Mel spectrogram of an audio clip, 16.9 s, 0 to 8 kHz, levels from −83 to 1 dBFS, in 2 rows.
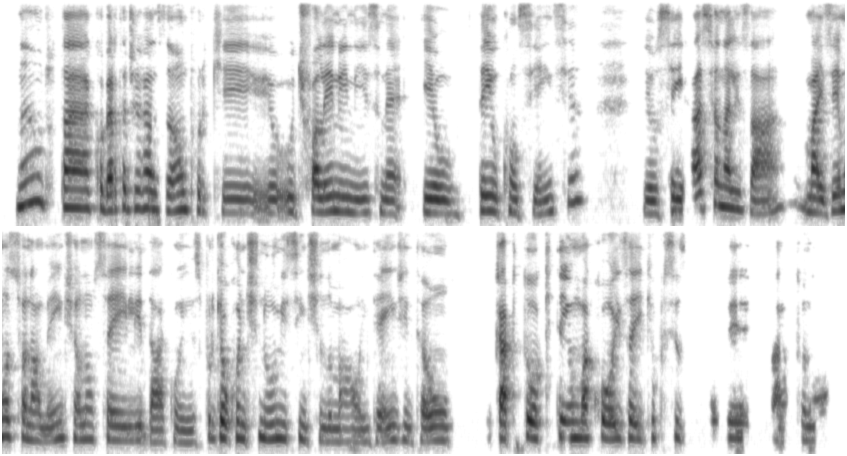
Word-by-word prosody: não, 315 +5 +1
tu 295 - -16
tá 250 -1 +5
coberta 235 -1 +3
de 240 0 -4
razão, 225 -3 +1
porque 210 -4 -8 0.4
eu 180 0 -3
eu 195 - -2
te - - -3
falei 195 +1 +3
no 205 - 0
início, 185 -1 -3
né, 175 -1 -4 0.2
eu 175 -4 +1
tenho 205 -2 +1
consciência, 190 - 0 0.6
eu 170 -1 -1
sei 180 +2 +7
racionalizar, 240 -1 +3 0.2
mas 190 -7 +5
emocionalmente 215 -2 0
eu 200 - -3
não 200 0 -6
sei 190 -1 0
lidar 175 -3 -4
com 180 - -10
isso, 160 0 -4
porque 230 -1 +3
eu 215 - +4
continuo 205 0 -2
me 210 -1 -1
sentindo 185 -4 -2
mal, 170 0 -8
entende. 180 +3 -6
Então, 185 +1 -3 0.4
captou 220 -4 +4
que - - -12
tem 230 -2 +1
uma 220 0 +3
coisa 210 +1 +1
aí 205 - -3
que 200 - -10
eu - - -7
preciso 225 -2 +1 0.3
resolver 475 -1 -5
de - - -13 0.2
fato, - - -8
né. 370 +1 -9
200 Hz, 175 wpm, -22 LUFS, 185-225 Hz, 0.6 s, sei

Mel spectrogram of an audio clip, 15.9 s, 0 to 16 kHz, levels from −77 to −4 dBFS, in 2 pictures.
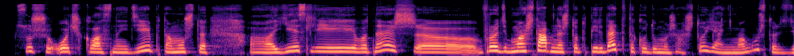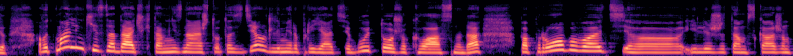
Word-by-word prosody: Слушай, 225 -4 -3
очень 215 +1 0
классная 185 -2 0
идея, 230 +12 -1
потому 200 -5 -2
что, 200 -2 -1 0.4
а 180 -1 -2
если, 220 +1 +1
вот 205 0 -1
знаешь, 270 +5 0
э, 95 - +2
вроде 260 -3 +4
бы 215 - 0
масштабное 245 -3 +6
что-то 205 0 -6
передать, 220 +10 +2
ты - - -17
такой 205 -3 -5
думаешь: 180 -1 -4
"А 180 - -11
что, 255 - -6
я 235 -7 -2
не 160 0 -3
могу, 175 - -3
что 320 - -6
ли, 165 - -8
сделать?" 160 -1 -6 0.2
А - - -4
вот 225 - -1
маленькие 400 - +2
задачки, 230 -4 +4
там, 195 0 -1
не 205 - -1
знаю, 200 -1 0
что-то 195 +2 -6
сделать 270 +11 -2
для 205 -1 -2
мероприятия, 185 -3 -3
будет 250 +7 -4
тоже 205 -5 0
классно, 175 -1 +1
да, 185 +7 +3 0.3
попробовать, 250 +3 +3
а, 175 -1 -1
или 190 +1 -5
же, 185 -1 -5
там, 180 -1 -2
скажем, 185 0 -3
200 Hz, 180 wpm, -21 LUFS, 180-235 Hz, 0.4 s, масштабное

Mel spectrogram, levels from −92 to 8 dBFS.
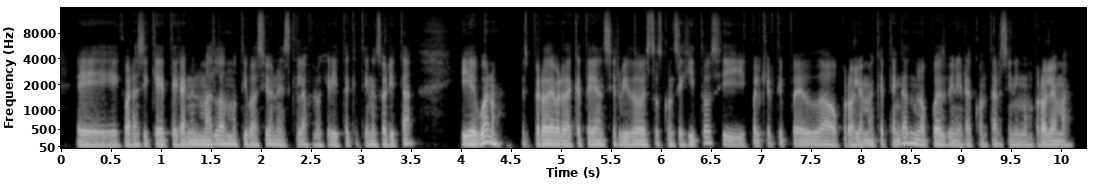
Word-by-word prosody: eh, 90 -2 +1
que 95 - 0
ahora 100 0 +1
sí 100 0 -3
que 100 0 +1
te 95 - 0
ganen 100 +1 +2
más 105 +1 +2
las 115 -1 +3
motivaciones 100 -1 0
que 100 - -5
la 95 - 0
flojerita 95 +2 -3
que - - -18
tienes 100 0 -3
ahorita. 105 +7 0 0.4
Y 110 -1 +5
bueno, 125 -3 +4 0.2
espero 110 0 +1
de - - +7
verdad 100 -2 +4
que - - -1
te - - -1
hayan 105 0 +3
servido 100 -1 +1
estos 105 +3 -2
consejitos, 105 +8 -3
y 95 -4 -1
cualquier 105 0 -5
tipo - - -5
de 100 - +1
duda 100 -1 +1
o 90 - -3
problema 100 +2 0
que 95 -1 -5
tengas, 110 +8 -1
me 125 - +2
lo 100 -2 0
puedes 105 -1 +1
venir 100 0 -1
a - - -3
contar, 95 +2 -6
sin 95 - -5
ningún 95 0 -3
problema. 95 -1 -1
100 Hz, 265 wpm, -25 LUFS, 95-105 Hz, 0.4 s, de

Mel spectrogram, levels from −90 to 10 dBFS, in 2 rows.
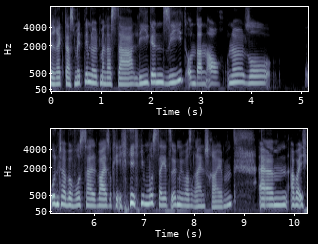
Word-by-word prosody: direkt 180 +1 -1
das 180 -1 0
mitnehmen, 205 +5 +1
damit 205 -2 0
man 190 -2 -1
das 180 -1 -1
da 170 0 0
liegen 215 +5 +1
sieht 220 +9 0
und 190 0 -4
dann 180 0 -2
auch, 185 -1 -4
ne, 220 +2 -1
so 200 0 -4 0.7
unterbewusst 205 -4 +2
halt 185 -2 0
weiß: 185 -1 +2
„Okay, 190 +1 -5
ich 170 - -8
ich 260 -2 +8
muss 240 +2 +3
da 205 - -1
jetzt 195 -1 -3
irgendwie 205 -1 0
was 180 -1 -4
reinschreiben.“ 165 +2 -4 0.5
Ähm, 200 +1 +2
aber 205 +1 +2
ich 210 - -3
195 Hz, 170 wpm, -26 LUFS, 180-210 Hz, 0.7 s, ich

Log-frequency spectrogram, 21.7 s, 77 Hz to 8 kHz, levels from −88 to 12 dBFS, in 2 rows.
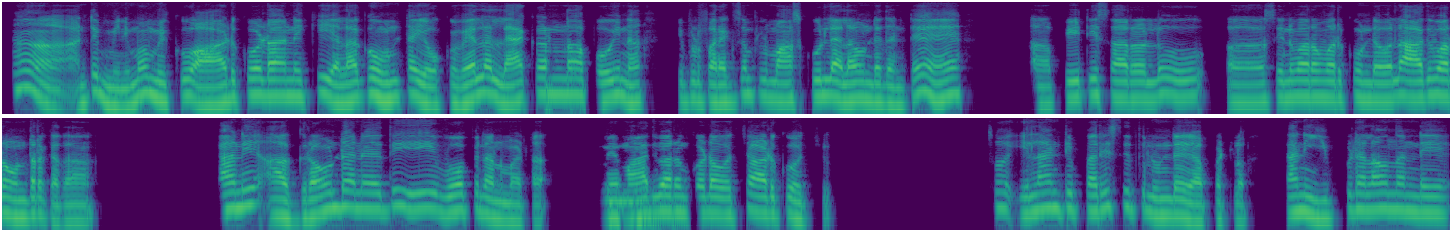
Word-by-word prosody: ఆ! - - -2 0.4
అంటే, 125 +9 -3
మినిమం 125 +12 0
మీకు 140 +4 -3 0.2
ఆడుకోవడానికి 160 +4 +1
ఎలాగో 145 +6 +1
ఉంటాయి. 155 0 0
ఒకవేళ 130 +7 +2 0.2
లేకన్న 170 +6 +1 0.2
పోయినా 150 -2 +1 0.3
ఇప్పుడు 140 +1 -5
ఫర్ 130 -1 +3
ఎగ్జాంపుల్ 160 +5 -6
మా 140 - +4
స్కూల్లో 160 0 0
ఎలా 140 +1 +3
ఉండేదంటే 135 +4 -2 0.9
ఆ! - - -6 0.2
పీటీ 155 +3 -2
సారోళ్ళు 150 +1 +1 0.5
ఆహ్, 130 0 -3
శనివారం 155 +1 +1
వరకు 150 0 -4
ఉండేవాళ్ళు 140 +3 +2
ఆదివారం 160 0 +4
ఉండరు 145 +1 0
కదా! 110 +1 -3 1.1
కానీ 190 +4 +3 0.2
ఆ - - +5 0.2
గ్రౌండ్ 165 +8 +2
అనేది 185 +2 -2 0.4
ఓపెన్ 175 -3 -1
అనమాట. 115 -4 -4 0.6
మేము 130 0 -1
ఆదివారం 160 +1 +1
కూడా 155 -1 +2
వచ్చి 145 +2 -9
ఆడుకోవచ్చు. 140 -6 -2 1.2
సో 190 - -8 0.2
ఇలాంటి 180 +2 0
పరిస్థితులు 180 -1 -3
ఉండేయి 140 -3 +2
అప్పట్లో. - - -9 0.3
కానీ 160 +1 +2
ఇప్పుడ 130 +7 -10
ఎలా 175 - +2
ఉందండి? 170 -3 -1
155 Hz, 130 wpm, -22 LUFS, 140-170 Hz, 1.2 s, ఆ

